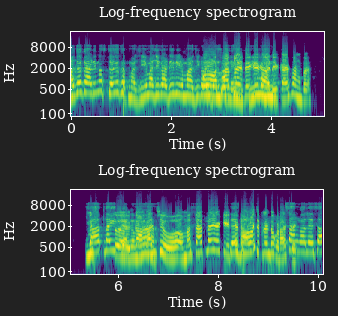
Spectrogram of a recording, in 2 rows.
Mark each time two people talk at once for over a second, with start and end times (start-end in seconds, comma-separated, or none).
2.6-4.1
